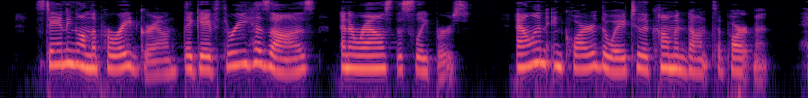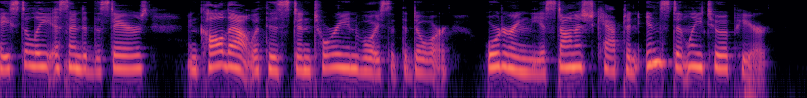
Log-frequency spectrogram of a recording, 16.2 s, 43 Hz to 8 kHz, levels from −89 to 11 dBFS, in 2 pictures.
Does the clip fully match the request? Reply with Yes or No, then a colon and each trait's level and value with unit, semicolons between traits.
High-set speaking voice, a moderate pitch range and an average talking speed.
Yes: high, 210 Hz; average, 3.4 semitones; average, 155 wpm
